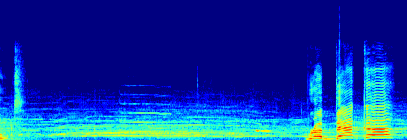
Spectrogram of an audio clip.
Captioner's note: audience cheering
